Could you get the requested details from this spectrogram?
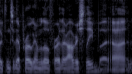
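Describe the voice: In a low voice with vocal fry, a man speaks fast with monotone, flat intonation.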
